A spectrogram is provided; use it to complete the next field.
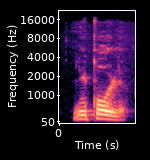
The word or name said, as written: l'epaule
